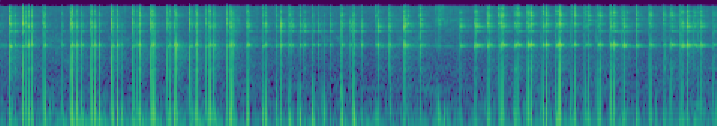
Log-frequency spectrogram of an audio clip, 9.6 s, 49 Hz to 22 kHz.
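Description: A white ceramic mug, hollow and empty and held by the handle, is tapped rapidly with long nails. About 50 quick, sharp clinks ring out in a steady stream, each with a bright ring near 2.5 kHz that decays almost instantly.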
